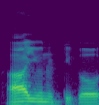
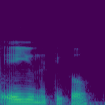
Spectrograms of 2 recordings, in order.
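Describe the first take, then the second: First: The article is said with an 'ah' vowel. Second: The article is said with an 'ay' vowel. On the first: The speaker calls it right. "इसका sound आ करते हैं" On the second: The speaker calls it wrong. "ए ना बोल करके आ बोलते हैं"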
